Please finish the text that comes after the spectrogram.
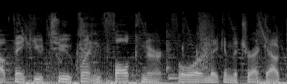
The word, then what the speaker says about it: Falconer: You can, and weirdly, his name is Faulkner, but it's spelled Falconer. And it's Faulkner. As I told him off the air when he was in here, I would be pronouncing it Falconer.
